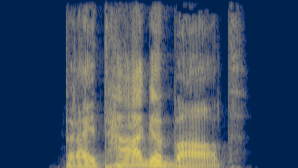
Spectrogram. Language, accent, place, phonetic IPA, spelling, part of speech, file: German, Germany, Berlin, [draiˈtaːɡəˌbaːɐt], Dreitagebart, noun, De-Dreitagebart.ogg
- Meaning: stubble grown after three days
